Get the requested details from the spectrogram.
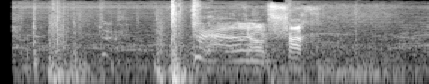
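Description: Blows land with heavy thuds in a fistfight.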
